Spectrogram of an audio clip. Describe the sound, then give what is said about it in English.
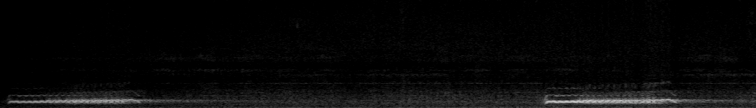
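A bird from an Indonesian forest gives two loud, sustained mid-pitched calls, the first near the start and the second about three seconds later, separated by quiet background hum with no other sounds. “That's the sound of one of the many bird species found in the forests of Indonesia.”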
